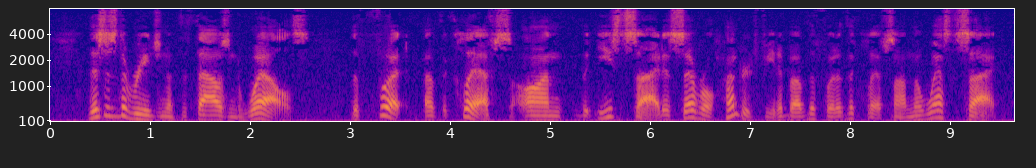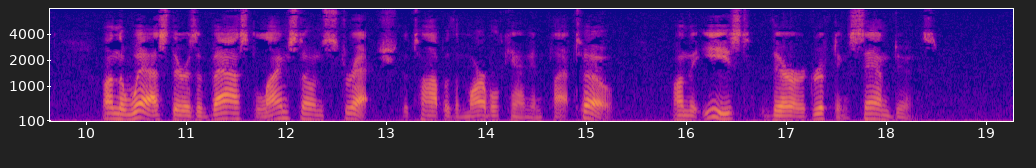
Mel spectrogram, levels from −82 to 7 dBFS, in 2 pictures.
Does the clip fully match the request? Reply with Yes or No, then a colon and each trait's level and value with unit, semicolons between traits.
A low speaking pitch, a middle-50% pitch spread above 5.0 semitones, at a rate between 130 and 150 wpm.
No: low, 115 Hz; wide, 5.4 semitones; average, 170 wpm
